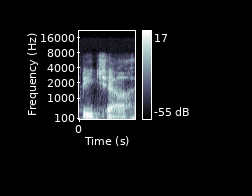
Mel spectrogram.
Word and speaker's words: Beecher: Well, first of all, let me tell you a bit about Beecher, as his name is properly pronounced, as he'll tell you repeatedly with a big frown.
